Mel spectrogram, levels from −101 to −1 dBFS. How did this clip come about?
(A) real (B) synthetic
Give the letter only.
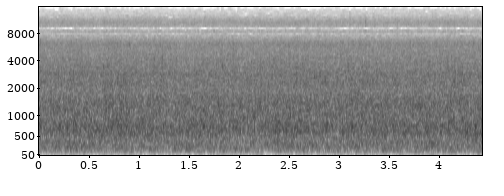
A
